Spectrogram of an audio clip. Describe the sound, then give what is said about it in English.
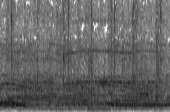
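A large angry crowd of Boeing machinists roars and boos their union leadership off the stage after a contract vote, many voices blending into a loud, dense wall of jeering without pause. “After the vote, they were so angry they booed their union leadership off the stage.”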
